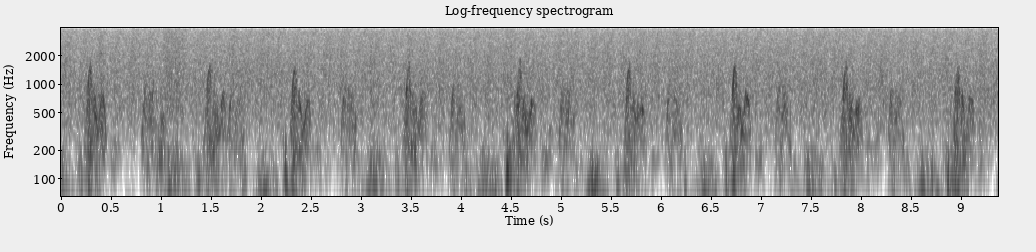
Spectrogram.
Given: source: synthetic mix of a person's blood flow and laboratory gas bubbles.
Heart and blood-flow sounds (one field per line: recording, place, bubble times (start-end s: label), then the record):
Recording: Doppler ultrasound of blood flow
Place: precordium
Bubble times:
0.36-0.47 s: bubbles
0.89-1.11 s: bubbles
From the record:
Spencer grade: 2 (many but less than half of the cardiac periods contain bubble signals, singularly or in groups)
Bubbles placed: anywhere in the cardiac cycle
